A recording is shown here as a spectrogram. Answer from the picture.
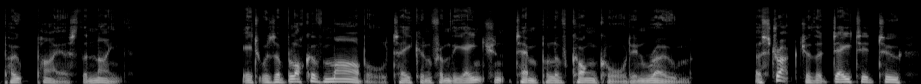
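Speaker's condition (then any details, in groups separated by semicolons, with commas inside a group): No condition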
